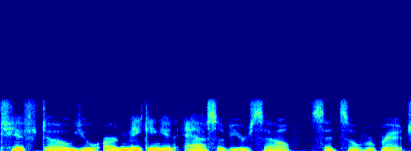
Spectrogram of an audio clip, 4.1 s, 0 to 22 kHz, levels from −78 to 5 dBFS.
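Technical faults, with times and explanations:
No technical faults found; the speech shows the band limit near 7.6 kHz and light coding texture expected of the AMR wideband (HD Voice) codec, which fits a 12.65 kbit/s rate.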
